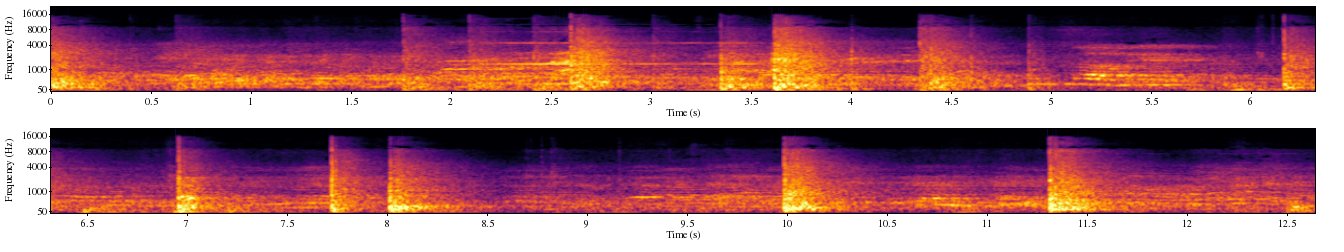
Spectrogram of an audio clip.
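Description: Boxing gloves striking focus mitts: sharp, irregular smacks, about ten of them, some landing in quick twos and threes as punch combinations.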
